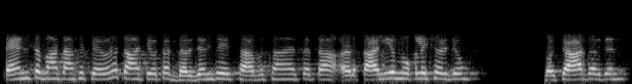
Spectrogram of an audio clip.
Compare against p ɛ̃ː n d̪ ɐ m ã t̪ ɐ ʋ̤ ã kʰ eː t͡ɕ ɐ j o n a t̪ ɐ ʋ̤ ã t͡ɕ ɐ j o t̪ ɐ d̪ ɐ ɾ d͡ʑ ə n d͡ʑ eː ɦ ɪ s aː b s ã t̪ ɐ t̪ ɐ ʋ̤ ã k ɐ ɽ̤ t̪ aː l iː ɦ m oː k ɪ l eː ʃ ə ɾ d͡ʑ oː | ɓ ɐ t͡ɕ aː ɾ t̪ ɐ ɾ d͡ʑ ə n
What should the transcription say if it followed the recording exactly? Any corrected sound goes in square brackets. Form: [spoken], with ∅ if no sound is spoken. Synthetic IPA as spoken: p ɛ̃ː n [t̪] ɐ m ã t̪ ɐ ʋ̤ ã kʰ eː t͡ɕ ɐ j o n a t̪ ɐ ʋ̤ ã t͡ɕ ɐ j o t̪ ɐ d̪ ɐ ɾ d͡ʑ ə n d͡ʑ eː ɦ ɪ s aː b s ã t̪ ɐ t̪ ɐ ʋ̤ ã [ʔ] ɐ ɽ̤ t̪ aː l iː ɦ m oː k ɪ l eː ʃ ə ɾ d͡ʑ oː | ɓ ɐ t͡ɕ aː ɾ [d̪] ɐ ɾ d͡ʑ ə n

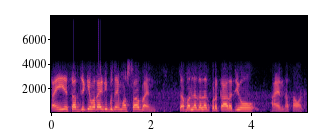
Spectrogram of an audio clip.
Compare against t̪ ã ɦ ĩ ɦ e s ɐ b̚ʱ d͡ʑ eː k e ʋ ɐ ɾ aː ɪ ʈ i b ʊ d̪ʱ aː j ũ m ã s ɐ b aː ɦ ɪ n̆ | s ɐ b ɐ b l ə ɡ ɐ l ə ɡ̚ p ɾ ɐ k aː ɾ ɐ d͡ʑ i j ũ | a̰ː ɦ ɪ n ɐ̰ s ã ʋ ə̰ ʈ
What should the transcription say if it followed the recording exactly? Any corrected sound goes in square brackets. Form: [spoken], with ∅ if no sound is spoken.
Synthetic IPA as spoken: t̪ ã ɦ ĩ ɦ e s ɐ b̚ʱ d͡ʑ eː k e ʋ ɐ ɾ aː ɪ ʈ i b ʊ d̪ʱ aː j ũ m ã s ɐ b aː ɦ ɪ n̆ | s ɐ b ɐ [∅] l ə ɡ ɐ l ə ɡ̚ p ɾ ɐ k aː ɾ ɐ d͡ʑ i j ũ | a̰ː ɦ ɪ n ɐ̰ s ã ʋ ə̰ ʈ

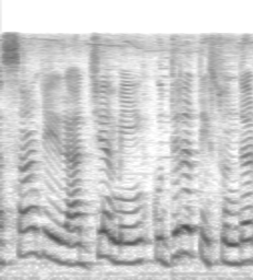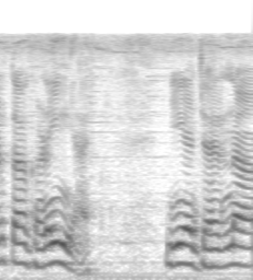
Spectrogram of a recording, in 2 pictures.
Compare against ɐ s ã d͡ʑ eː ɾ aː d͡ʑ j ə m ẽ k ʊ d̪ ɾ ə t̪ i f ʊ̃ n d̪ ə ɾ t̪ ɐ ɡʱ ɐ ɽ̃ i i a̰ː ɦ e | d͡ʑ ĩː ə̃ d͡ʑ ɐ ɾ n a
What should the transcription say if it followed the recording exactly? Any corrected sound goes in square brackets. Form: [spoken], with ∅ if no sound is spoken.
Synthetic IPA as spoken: ɐ s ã d͡ʑ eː ɾ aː d͡ʑ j ə m ẽ k ʊ d̪ ɾ ə t̪ i [s] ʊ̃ n d̪ ə ɾ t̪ [a] ɡʱ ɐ ɽ̃ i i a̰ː ɦ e | d͡ʑ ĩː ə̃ d͡ʑ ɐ ɾ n a

